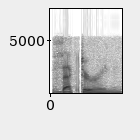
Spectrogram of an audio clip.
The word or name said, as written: vectoring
